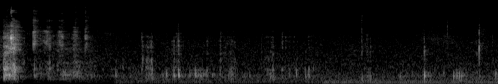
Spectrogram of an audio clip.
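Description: Hand screwdriver driving screws into metal drawer runners on a flat-pack drawer panel: small metal clicks, scrapes and rattles, busiest in the first second, then sparser.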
